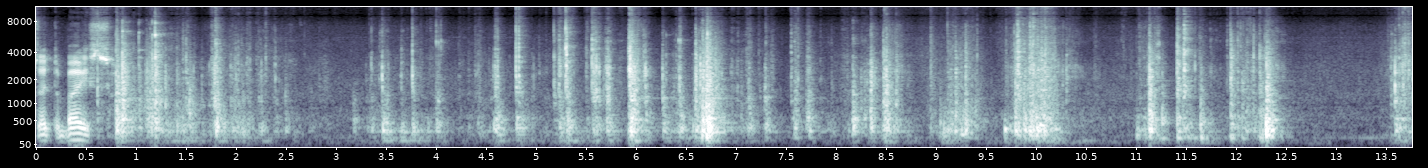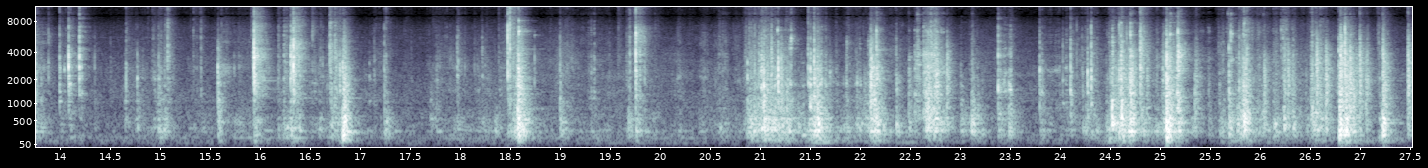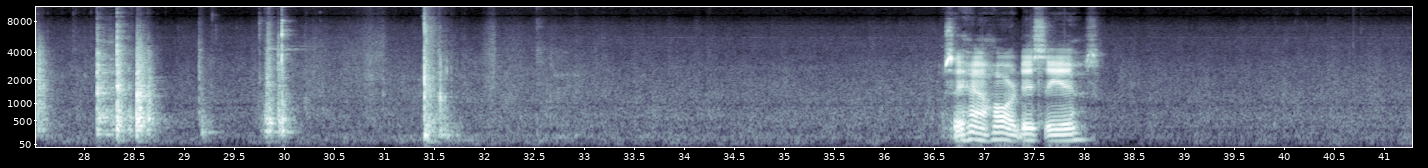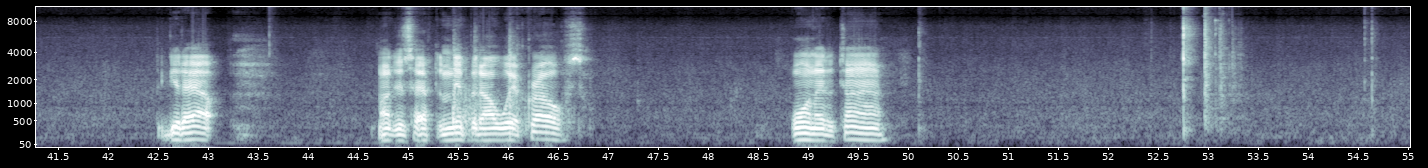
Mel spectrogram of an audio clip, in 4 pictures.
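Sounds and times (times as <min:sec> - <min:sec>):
light metal clatter: 0:00.6 - 0:02.6, 0:03.2 - 0:12.6, 0:13.5 - 0:30.3.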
